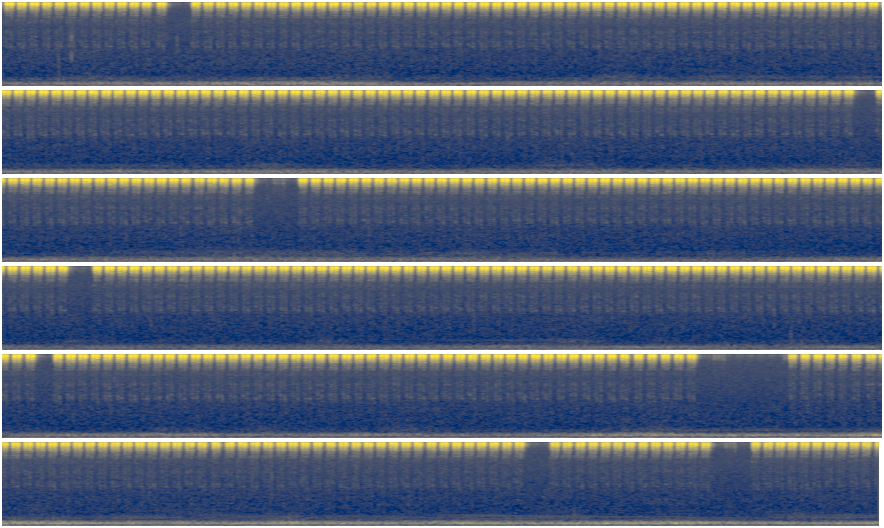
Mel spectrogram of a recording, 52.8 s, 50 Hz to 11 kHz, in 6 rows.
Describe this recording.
lonely cricket at night, aircraft crossing. Since some years, aircrafts from/to Frankfurt can be heard all the time due to increased traffic and cheap fares, (Sony PCM D50, Primo EM172)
